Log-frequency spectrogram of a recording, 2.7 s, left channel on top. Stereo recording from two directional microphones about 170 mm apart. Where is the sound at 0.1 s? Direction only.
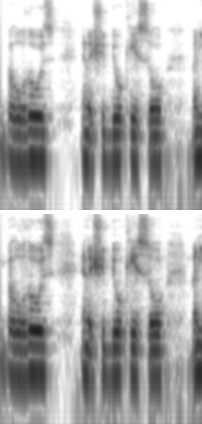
Centre (ahead or behind).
